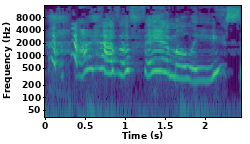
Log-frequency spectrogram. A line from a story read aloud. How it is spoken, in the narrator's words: Selden shouts at them, trying to reason with the men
